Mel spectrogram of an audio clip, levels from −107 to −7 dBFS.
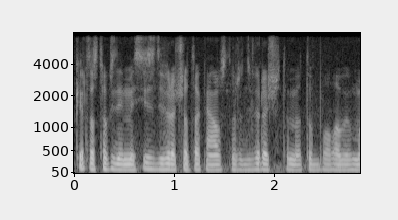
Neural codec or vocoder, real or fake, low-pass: none; real; 7.2 kHz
